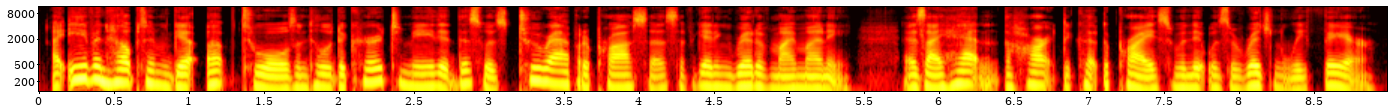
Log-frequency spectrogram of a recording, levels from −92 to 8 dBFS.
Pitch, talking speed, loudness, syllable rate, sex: 155 Hz, 260 wpm, -19 LUFS, 6.4 syllables/s, female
